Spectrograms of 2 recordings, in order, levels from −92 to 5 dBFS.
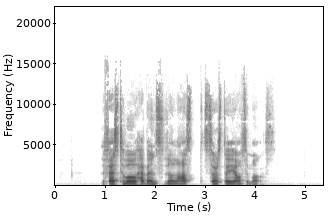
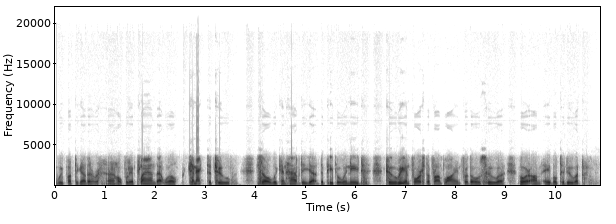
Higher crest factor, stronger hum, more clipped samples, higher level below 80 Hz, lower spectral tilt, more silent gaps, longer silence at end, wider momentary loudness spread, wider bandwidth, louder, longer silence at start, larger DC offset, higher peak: about the same, 22 dB vs 18 dB; neither; neither; second, -72 dBFS vs -56 dBFS; second, -3.5 dB/octave vs -7 dB/octave; neither; first, 1 s vs 0.15 s; first, 16 LU vs 7 LU; first, 15.5 kHz vs 8.8 kHz; second, -28 LUFS vs -18 LUFS; first, 0.95 s vs 0 s; neither; second, -8 dBFS vs 0 dBFS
